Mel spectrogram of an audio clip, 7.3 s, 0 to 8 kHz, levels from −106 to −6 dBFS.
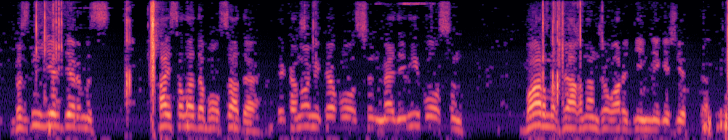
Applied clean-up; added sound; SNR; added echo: classical method spectral subtraction.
